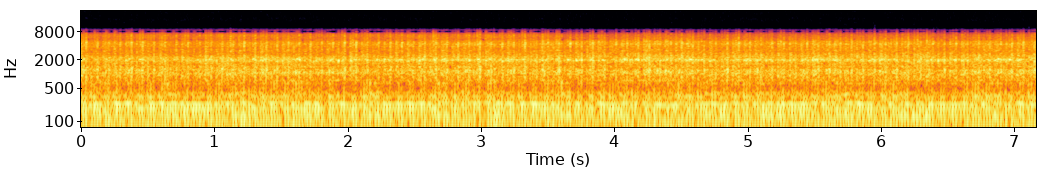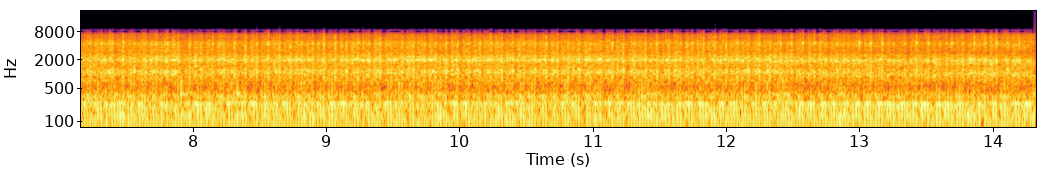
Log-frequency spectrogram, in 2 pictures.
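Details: 1998 Yamaha R1 idling with the clutch cover off; uneven knock about four a second seeming to come from behind the clutch; owner suspects a wobbling chain, others suggest valves, cam chain tensioner or clutch gasket; cause unclear.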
